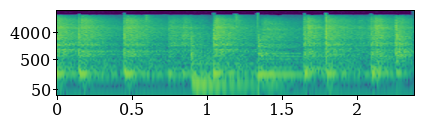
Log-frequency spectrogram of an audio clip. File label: DM LOOP, HipHop, Drums; LiveAct Pool; AcidJazz Funk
